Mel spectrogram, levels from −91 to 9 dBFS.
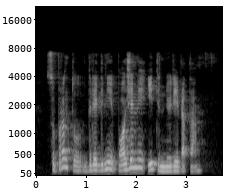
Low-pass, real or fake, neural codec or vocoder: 7.2 kHz; real; none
